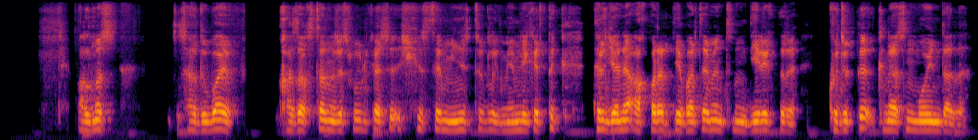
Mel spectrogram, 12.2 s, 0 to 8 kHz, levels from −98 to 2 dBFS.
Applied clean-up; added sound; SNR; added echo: neural mask model Resemble Enhance denoiser.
